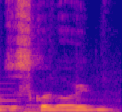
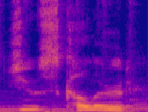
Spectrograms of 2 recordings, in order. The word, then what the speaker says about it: Diyos ko: I just feel like this is an alternate way to spell Diyos ko Lord. But you wouldn't pronounce it as juice colored. It's Diyos ko Lord.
